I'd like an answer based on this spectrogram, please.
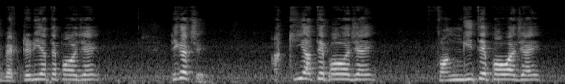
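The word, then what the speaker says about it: archaea: আর থাকে হচ্ছে আকিয়াতে থাকে, আকিয়া। আকিয়া দেখ, উচ্চারণ আমি যদিও আকিয়া বলছি, স্পেলিংটা জেনে রাখ, এ আর সি এইচ এ ই এ, এর উচ্চারণে আকিয়া।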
